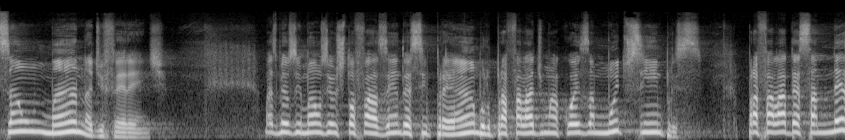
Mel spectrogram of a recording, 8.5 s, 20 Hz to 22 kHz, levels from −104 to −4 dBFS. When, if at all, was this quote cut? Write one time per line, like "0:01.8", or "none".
none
